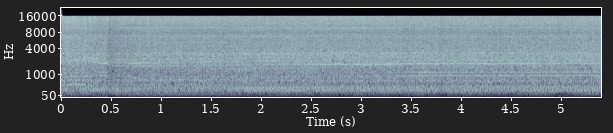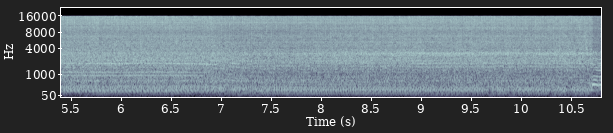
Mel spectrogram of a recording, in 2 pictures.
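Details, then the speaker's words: 1978 Mitsubishi Colt Sapporo, revived after 30 years, running without fuel or air filters off a can via the electric fuel pump: fairly steady running, then the note falters as the carbs run dry of fuel. Fuel starvation. "run out of fuel gonna give it a quick tickle"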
